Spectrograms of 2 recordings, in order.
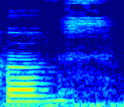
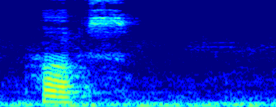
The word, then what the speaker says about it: hooves: like the tramp of hooves? Hoofs, because it rhymes with roofs.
